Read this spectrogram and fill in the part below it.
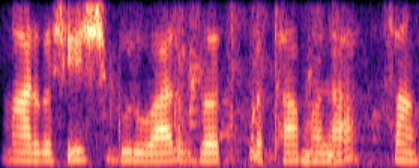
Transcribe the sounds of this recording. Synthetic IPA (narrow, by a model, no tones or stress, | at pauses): maɾɡəɕiɕɡuɾʋaɾʋɾət̪kət̪ʰaməla | sãŋɡ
